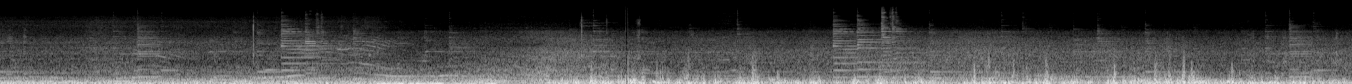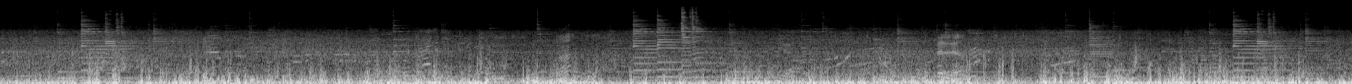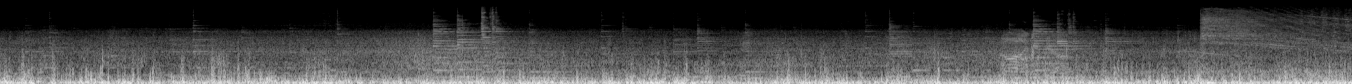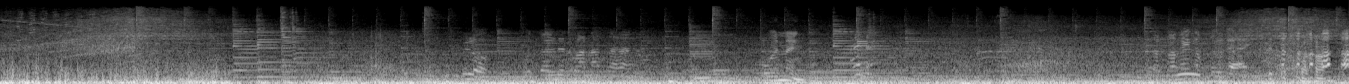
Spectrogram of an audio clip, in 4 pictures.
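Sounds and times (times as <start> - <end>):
car road and engine rumble: 0.0 - 54.0
music playing: 0.0 - 54.0.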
